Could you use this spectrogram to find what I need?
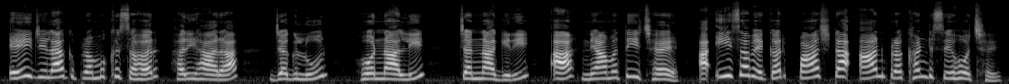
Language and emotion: Maithili, neutral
